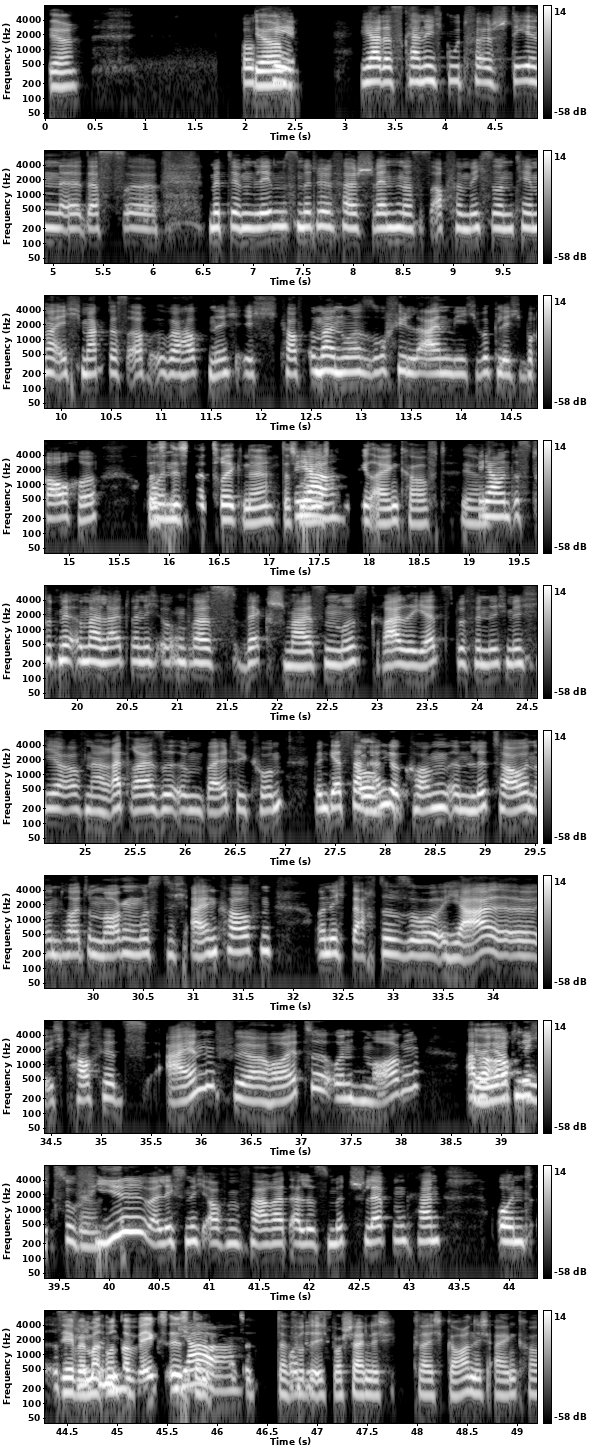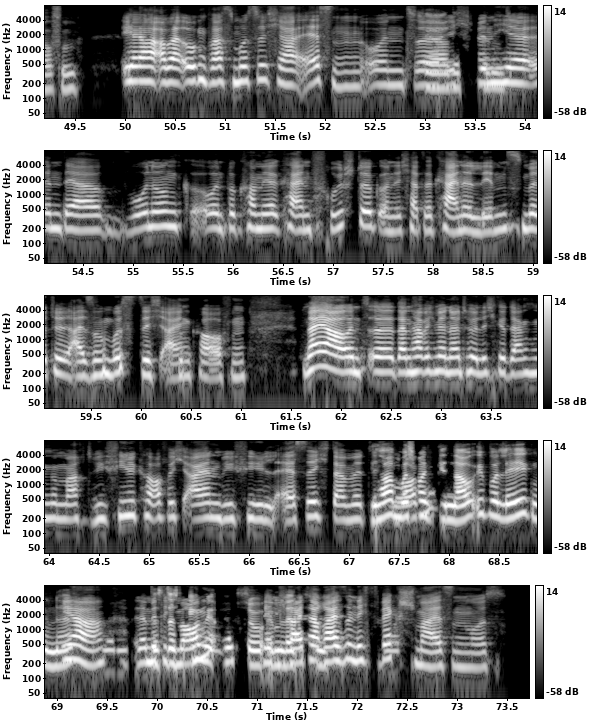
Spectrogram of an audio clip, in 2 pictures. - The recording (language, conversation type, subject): German, unstructured, Wie stehst du zur Lebensmittelverschwendung?
- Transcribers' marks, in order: other noise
